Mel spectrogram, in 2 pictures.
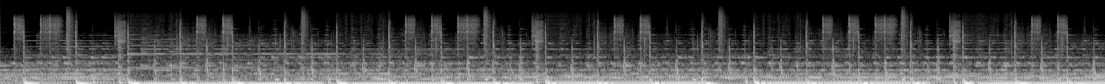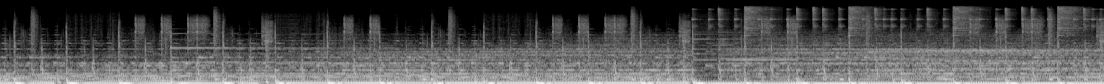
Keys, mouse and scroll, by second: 1.2 ctrl+space, 1.3 ctrl+click, 1.6 ctrl+space, 2.4 ctrl+space, 2.9 ctrl+space, 3.3 click, 3.5 space, 7.0 click, 9.7 typing, 13.5 click, 13.5 typing, 16.0 click, 16.0 typing.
